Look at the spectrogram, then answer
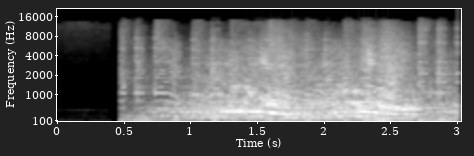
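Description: Race cars roar loudly at Lee USA Speedway, a sharp cut-in after near silence, engines and tire noise filling the track in a sustained, dense wall of sound.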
